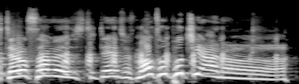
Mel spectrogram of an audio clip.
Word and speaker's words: Montepulciano: Montepulciano.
